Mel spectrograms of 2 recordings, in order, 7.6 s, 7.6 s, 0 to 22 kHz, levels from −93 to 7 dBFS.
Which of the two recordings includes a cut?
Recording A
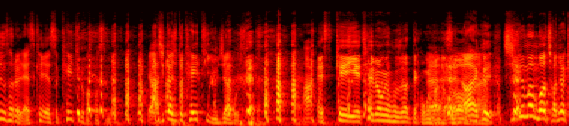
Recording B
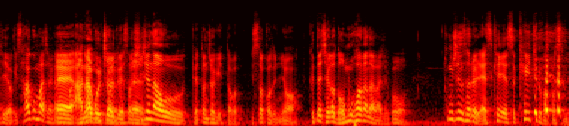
B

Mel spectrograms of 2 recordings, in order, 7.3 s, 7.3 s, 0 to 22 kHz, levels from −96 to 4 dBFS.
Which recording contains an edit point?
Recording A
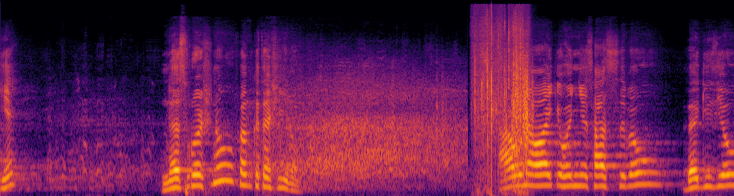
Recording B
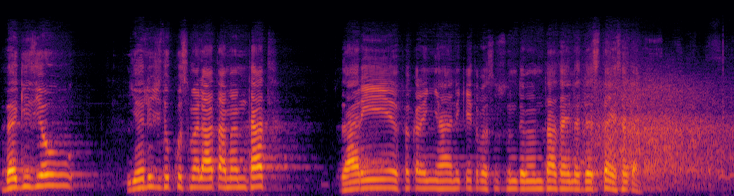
A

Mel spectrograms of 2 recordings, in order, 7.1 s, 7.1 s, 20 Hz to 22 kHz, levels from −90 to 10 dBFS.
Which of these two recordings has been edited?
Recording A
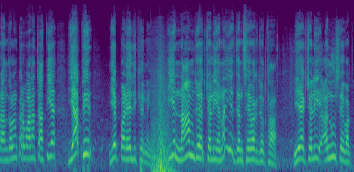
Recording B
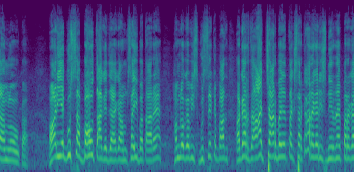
A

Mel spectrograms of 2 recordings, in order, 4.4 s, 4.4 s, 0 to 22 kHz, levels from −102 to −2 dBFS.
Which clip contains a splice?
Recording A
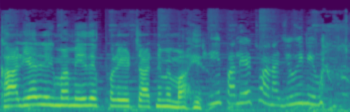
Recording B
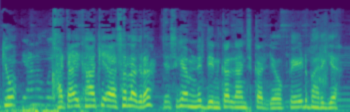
B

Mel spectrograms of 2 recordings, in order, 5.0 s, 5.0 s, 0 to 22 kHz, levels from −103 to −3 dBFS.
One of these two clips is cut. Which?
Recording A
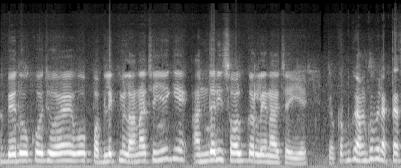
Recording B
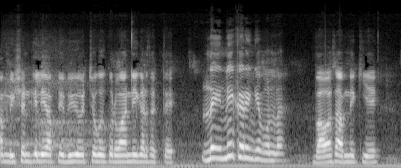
A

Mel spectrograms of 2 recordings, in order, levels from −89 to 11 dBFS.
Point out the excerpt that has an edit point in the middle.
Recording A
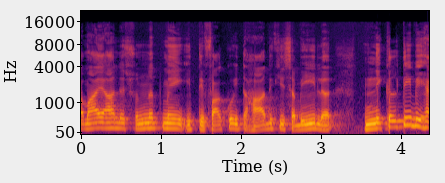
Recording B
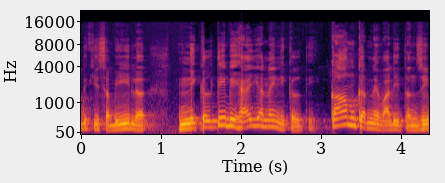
B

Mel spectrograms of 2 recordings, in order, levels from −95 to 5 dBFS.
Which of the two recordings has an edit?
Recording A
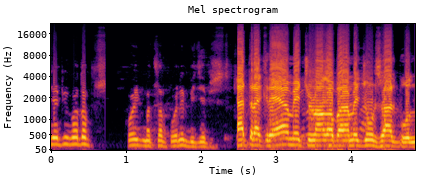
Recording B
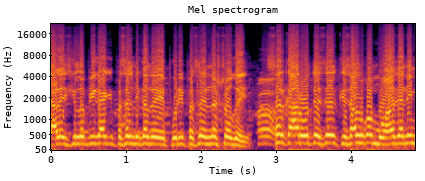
A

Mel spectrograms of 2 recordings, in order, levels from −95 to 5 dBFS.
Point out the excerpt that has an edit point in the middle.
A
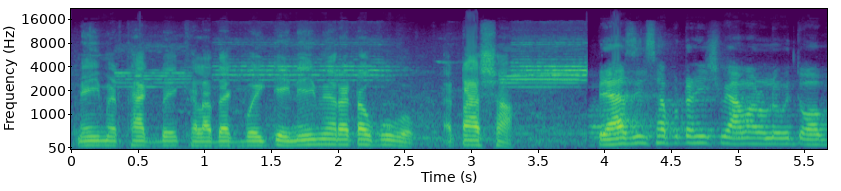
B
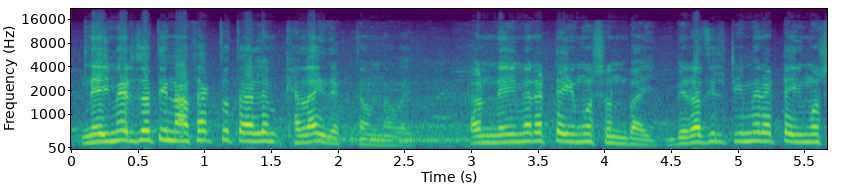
A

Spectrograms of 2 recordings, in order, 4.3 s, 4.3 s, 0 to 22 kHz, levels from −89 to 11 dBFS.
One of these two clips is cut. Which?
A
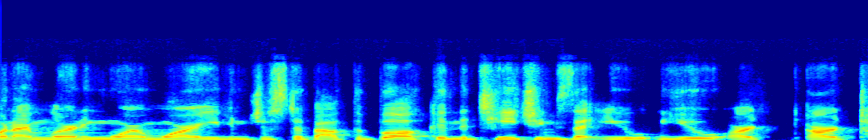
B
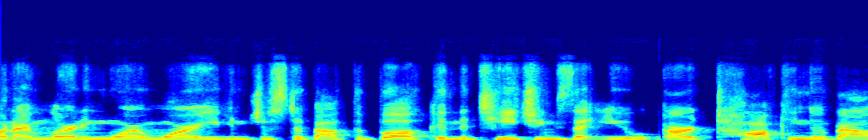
B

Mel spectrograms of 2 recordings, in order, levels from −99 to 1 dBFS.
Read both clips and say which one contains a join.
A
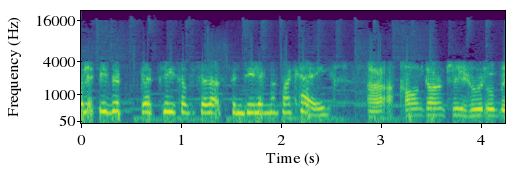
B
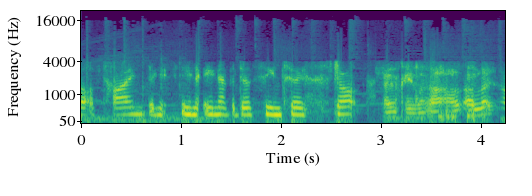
B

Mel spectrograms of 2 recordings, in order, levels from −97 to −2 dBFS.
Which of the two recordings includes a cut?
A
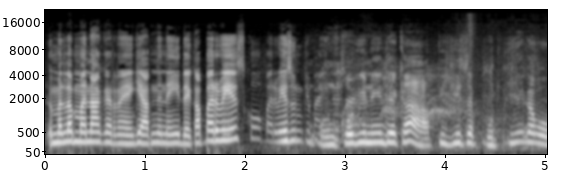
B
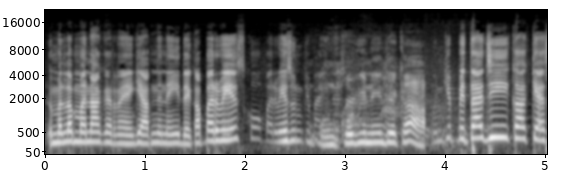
B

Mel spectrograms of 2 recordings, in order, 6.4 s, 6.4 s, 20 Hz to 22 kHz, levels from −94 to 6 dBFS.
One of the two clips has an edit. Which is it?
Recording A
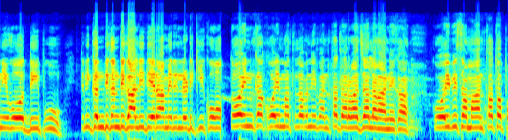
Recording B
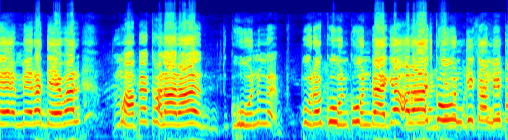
A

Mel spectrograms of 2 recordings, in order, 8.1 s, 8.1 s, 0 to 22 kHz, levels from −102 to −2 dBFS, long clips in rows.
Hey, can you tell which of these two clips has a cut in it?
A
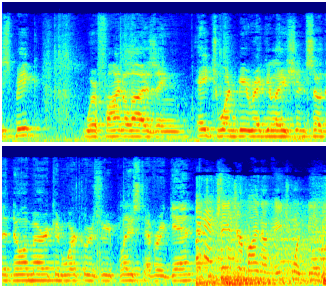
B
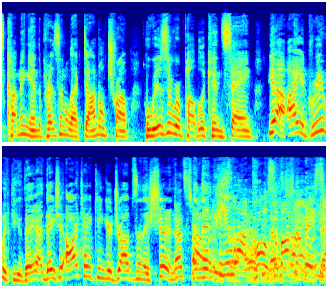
A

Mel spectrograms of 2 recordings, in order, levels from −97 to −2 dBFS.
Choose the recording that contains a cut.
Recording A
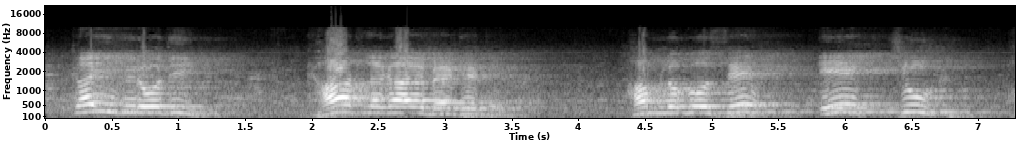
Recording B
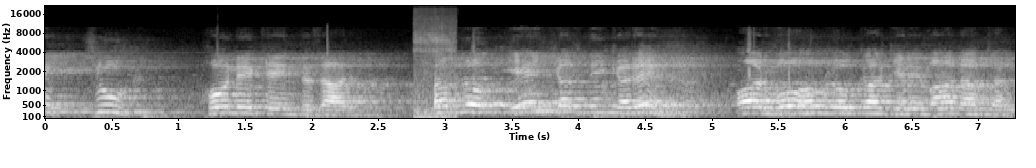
B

